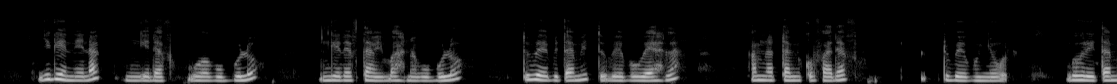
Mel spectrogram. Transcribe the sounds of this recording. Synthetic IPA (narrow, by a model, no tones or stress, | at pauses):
ɲɟiɡenːinɐk̚ŋɡidefbuwabubulo | ŋɡideftamimbahnabubulo | tubebitamitubebuwɛhla | ʔamnatamikufadɛf | tubebuɲṵːl | buɾitam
